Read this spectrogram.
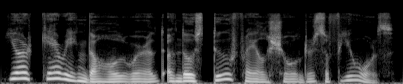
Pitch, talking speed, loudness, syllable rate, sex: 155 Hz, 195 wpm, -18 LUFS, 4.9 syllables/s, female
